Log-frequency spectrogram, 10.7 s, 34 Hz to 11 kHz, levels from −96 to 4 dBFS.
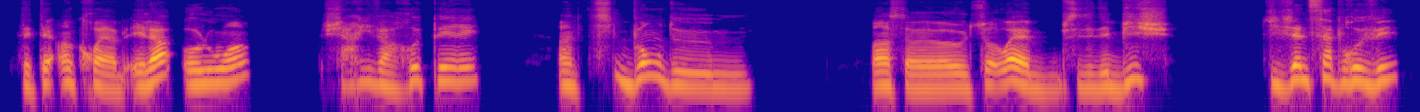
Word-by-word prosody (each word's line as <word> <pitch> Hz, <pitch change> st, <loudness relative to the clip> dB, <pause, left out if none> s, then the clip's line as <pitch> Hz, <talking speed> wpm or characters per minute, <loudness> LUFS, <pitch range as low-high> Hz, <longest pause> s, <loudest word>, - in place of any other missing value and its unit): c'était 130 Hz, +4 st, -2 dB
incroyable. 125 Hz, -7 st, -1 dB
Et 135 Hz, -, 0 dB
là, 230 Hz, -, +9 dB
au 145 Hz, 0 st, 0 dB
loin, 165 Hz, +8 st, +1 dB, 0.5 s
j'arrive 160 Hz, -2 st, -8 dB
à 135 Hz, -, -2 dB
repérer 175 Hz, +4 st, -3 dB, 0.6 s
un 140 Hz, -1 st, -3 dB
petit 130 Hz, -, -14 dB
banc 210 Hz, +6 st, +1 dB
de 125 Hz, -4 st, -7 dB, 0.9 s
mince, 140 Hz, 0 st, +1 dB
heu, 120 Hz, +1 st, 0 dB
une 120 Hz, -, -9 dB
sorte 140 Hz, +4 st, -2 dB
ouais, 150 Hz, -5 st, +8 dB, 0.2 s
c'était 125 Hz, -2 st, -10 dB
des 130 Hz, +2 st, -4 dB
biches 185 Hz, -, -2 dB, 0.7 s
qui 150 Hz, -, -7 dB
viennent 185 Hz, +7 st, +3 dB
s'abreuver. 170 Hz, 0 st, 0 dB
145 Hz, 135 wpm, -24 LUFS, 125-175 Hz, 0.9 s, là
